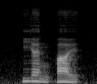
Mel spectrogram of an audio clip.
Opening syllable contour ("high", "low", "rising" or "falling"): falling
